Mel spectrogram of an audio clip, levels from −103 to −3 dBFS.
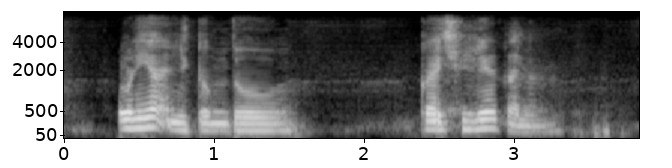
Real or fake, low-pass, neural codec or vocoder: fake; 7.2 kHz; codec, 44.1 kHz, 1.7 kbps, Pupu-Codec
